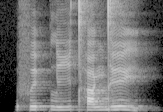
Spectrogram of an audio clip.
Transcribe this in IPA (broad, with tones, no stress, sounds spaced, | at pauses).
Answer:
f e˦˥ ʔ p l iː˦˥ tʰ a˦˥ ŋ d eː˥˩ j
